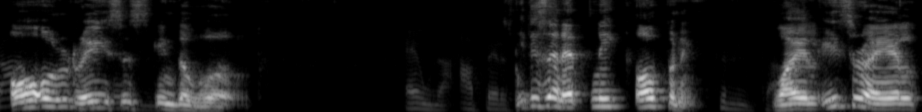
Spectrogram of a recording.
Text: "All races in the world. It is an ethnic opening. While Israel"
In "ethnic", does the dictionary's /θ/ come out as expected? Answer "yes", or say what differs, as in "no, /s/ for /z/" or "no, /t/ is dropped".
no, /t/ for /θ/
